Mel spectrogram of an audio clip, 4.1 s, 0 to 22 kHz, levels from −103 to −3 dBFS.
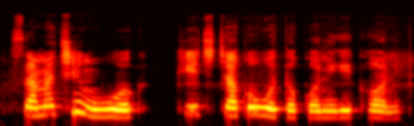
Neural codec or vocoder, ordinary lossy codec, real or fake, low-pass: vocoder, 48 kHz, 128 mel bands, Vocos; none; fake; 14.4 kHz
